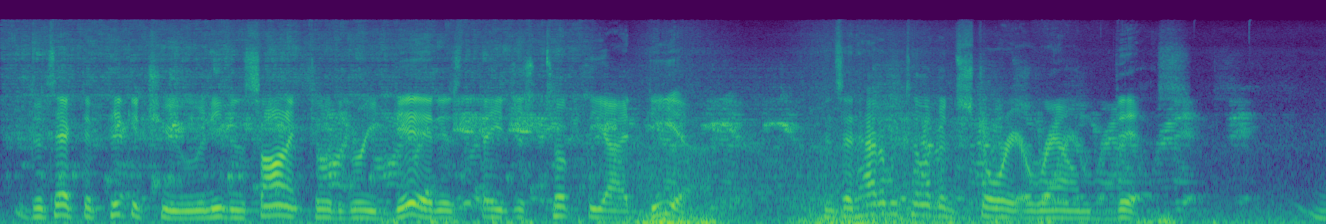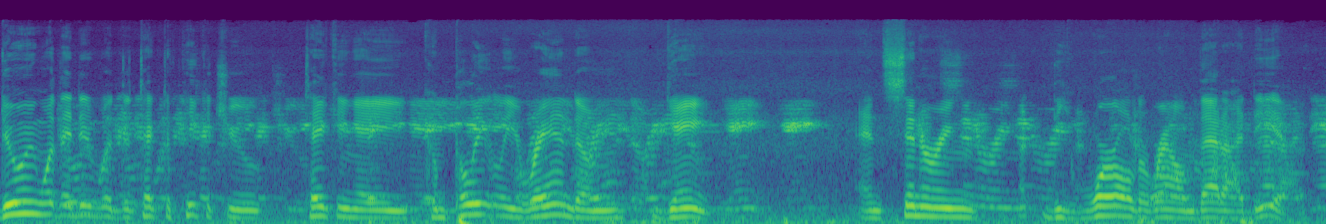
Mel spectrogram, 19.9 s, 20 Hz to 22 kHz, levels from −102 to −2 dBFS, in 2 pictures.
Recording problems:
echo of what is said; strong; throughout; 410 ms later, 8 dB below the speech
rain or running water; noticeable; until 7.5 s; 15 dB below the speech
wind noise on the microphone; occasional gusts; 20 dB below the speech

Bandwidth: 15 kHz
